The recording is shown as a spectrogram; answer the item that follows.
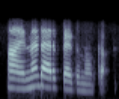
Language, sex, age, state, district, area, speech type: Malayalam, female, 18-30, Kerala, Wayanad, rural, conversation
